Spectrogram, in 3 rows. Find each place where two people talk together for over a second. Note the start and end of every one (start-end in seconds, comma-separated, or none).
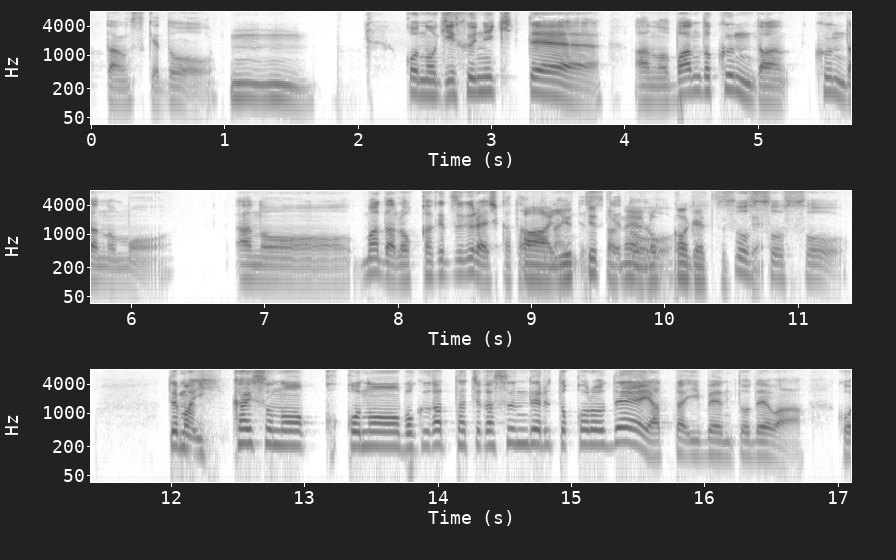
8.9-10.8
